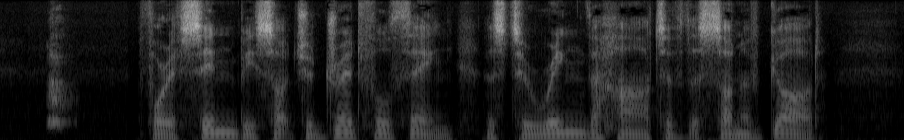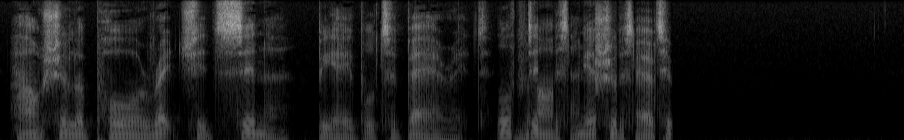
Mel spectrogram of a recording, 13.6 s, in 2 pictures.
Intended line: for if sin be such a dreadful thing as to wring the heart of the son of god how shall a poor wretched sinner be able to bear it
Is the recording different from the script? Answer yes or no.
yes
